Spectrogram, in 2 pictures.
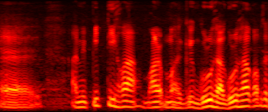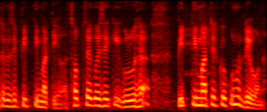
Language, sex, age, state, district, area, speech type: Assamese, male, 45-60, Assam, Dhemaji, urban, spontaneous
